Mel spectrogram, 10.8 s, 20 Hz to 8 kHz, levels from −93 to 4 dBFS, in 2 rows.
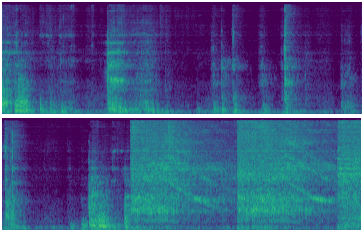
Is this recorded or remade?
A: remade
